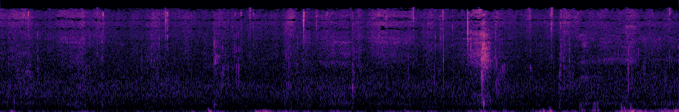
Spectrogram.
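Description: Footsteps on a path full of shards among broadleaf deciduous trees, a slow, uneven series of faint crunching steps with no talk.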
